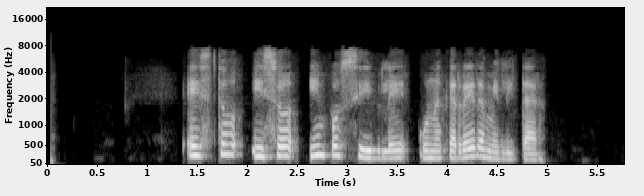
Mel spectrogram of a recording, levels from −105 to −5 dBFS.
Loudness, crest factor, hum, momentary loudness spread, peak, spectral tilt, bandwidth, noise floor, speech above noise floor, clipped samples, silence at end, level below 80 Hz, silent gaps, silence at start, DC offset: -22 LUFS; 18 dB; none; 6 LU; -6 dBFS; -5.5 dB/octave; 7.8 kHz; -82 dBFS; 60 dB; under 0.1%; 0.8 s; -64 dBFS; none; 1.4 s; under 0.1%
